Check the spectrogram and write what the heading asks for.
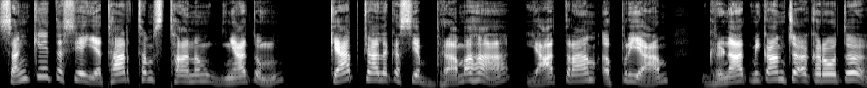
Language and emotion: Sanskrit, disgusted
